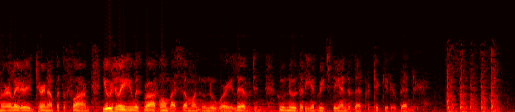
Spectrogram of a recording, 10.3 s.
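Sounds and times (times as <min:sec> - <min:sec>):
faint low hum: 0:00.0 - 0:10.2
speech: 0:00.3 - 0:08.5
knocking on a door: 0:08.9 - 0:10.2.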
